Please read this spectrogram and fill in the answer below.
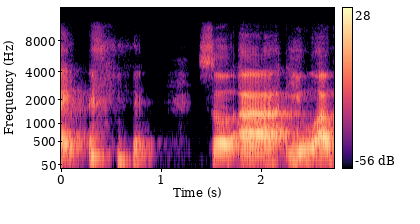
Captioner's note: laughs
